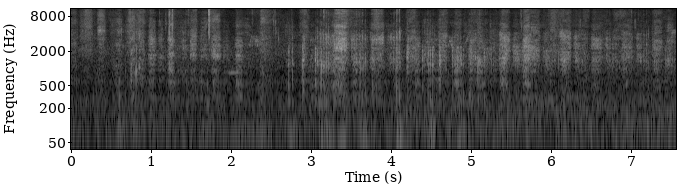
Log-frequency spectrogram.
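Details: Siberian huskies Barry, Candy, Cookie and Happy, three trying to snatch a treat stick from one, pant hard in quick, breathy, uneven bursts, several per second, over a low steady background hum.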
